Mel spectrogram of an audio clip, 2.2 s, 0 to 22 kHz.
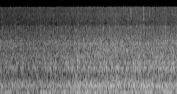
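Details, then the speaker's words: Jeep Cherokee 4.0 inline-six, clean oil, idling while warming up: short even idle with steady low hum, only power steering pump noise, no knocks or ticks; healthy engine. "this is the sound i'm hearing pretty much the power steering uh pump but so far sounds great my initial reaction is gonna be you know this is a pretty solid 4.0"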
